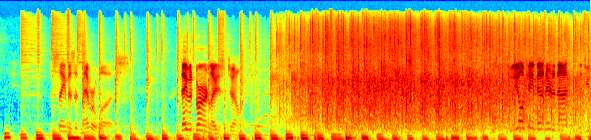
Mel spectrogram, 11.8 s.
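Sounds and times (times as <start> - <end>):
low rhythmic thumping: 0.0 - 11.8
speech: 1.2 - 2.0, 3.6 - 5.0, 10.3 - 11.6
audience applause: 5.4 - 11.8.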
